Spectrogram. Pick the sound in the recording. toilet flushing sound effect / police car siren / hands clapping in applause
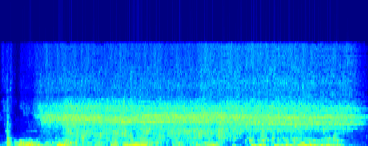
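toilet flushing sound effect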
